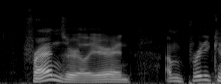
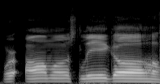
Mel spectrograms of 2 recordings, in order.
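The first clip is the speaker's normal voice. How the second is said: loud hype show-host intro; podcast announcer; 3 semitones higher, 13 dB louder, slower than usual. Acted. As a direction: boom it out like a host welcoming fans.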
